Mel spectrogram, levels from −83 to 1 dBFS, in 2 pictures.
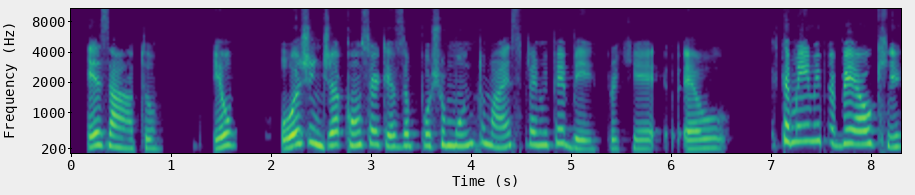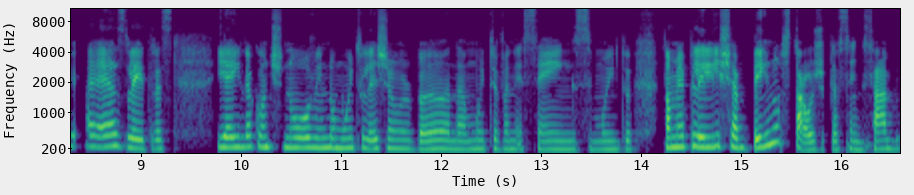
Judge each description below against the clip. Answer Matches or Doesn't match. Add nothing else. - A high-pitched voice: Matches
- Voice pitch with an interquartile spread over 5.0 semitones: Matches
